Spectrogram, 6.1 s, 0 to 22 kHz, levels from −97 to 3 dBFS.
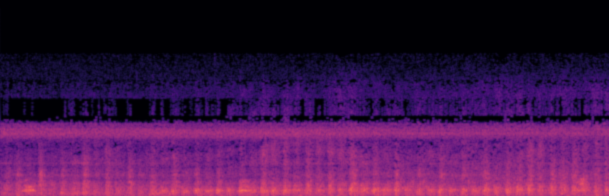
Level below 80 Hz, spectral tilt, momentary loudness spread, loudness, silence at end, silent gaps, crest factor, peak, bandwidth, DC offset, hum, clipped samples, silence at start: -56 dBFS; -3 dB/octave; 3 LU; -33 LUFS; 0 s; none; 18 dB; -16 dBFS; 16 kHz; under 0.1%; none; under 0.1%; 0 s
